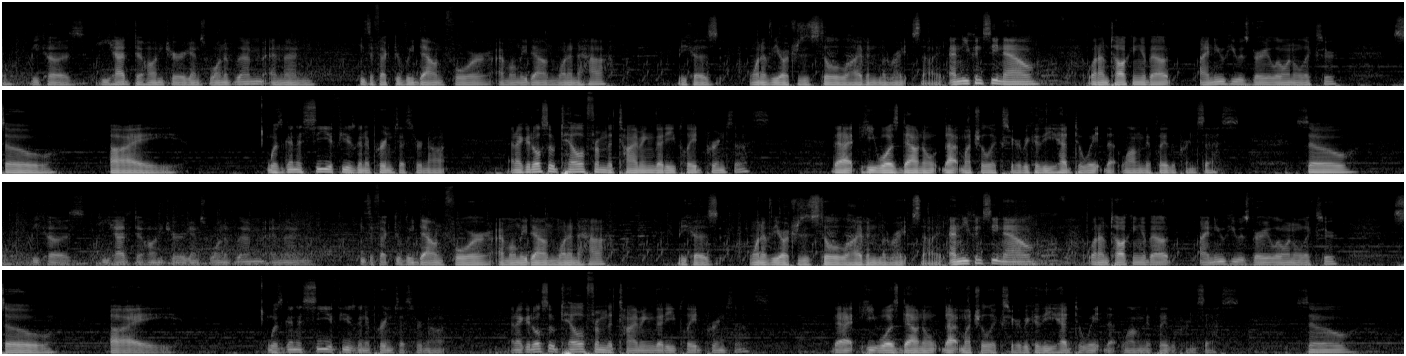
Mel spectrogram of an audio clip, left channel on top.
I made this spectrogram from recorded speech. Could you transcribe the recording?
because he had to Hunter against one of them, and then he's effectively down 4, I'm only down 1.5, because one of the archers is still alive in the right side. And you can see now what I'm talking about. I knew he was very low on elixir, so I was going to see if he was going to princess or not. And I could also tell from the timing that he played princess that he was down that much elixir, because he had to wait that long to play the princess. So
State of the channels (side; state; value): both; normal; correlation 0.70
